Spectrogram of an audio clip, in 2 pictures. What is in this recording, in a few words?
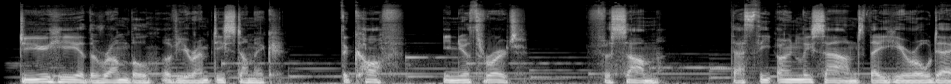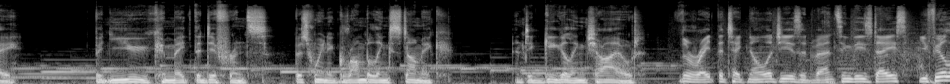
Commercial; AdvantageIVR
